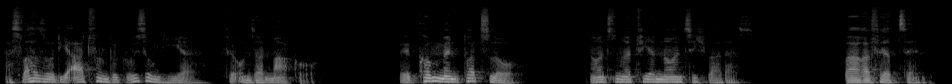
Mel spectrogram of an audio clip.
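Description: An actor playing an aggrieved, protective parent in a documentary radio drama, speaking in terse colloquial fragments. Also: male voice, medium pitch, dark tone. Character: aggrieved, protective parent recounting a son's humiliation.

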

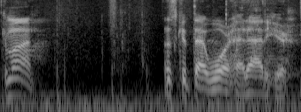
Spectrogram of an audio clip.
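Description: A man's voice: lowish voice, very animated, moderate pace, background noise. A man playing a righteous American government agent in a video game, accusing and sarcastic in his manner. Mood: curt. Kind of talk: video game cutscene acting.

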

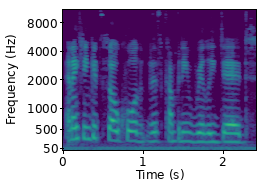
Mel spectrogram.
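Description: A woman's voice: mid-range voice, steady tone, quick pace, dry recording. A young woman hosting a podcast, sharing good-news stories in a chatty, upbeat way with frequent laughs. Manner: chatty and upbeat, laughs often, repeats words. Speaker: podcast host. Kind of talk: casual good-news chat.

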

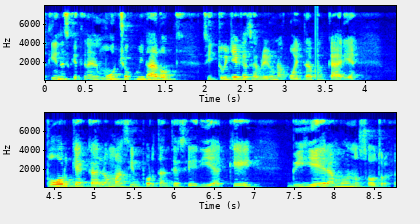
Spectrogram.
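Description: A man's voice: a little high, mellow. Mexican man lecturing on tax law. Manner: reads legal articles aloud, then explains them with rhetorical questions to the audience. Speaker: accountant explaining tax law. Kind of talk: podcast lecture. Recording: echoey room, dull lo-fi sound.

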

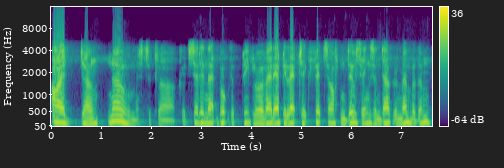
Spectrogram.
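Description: A man's voice: mid-range voice, moderate pace, few pauses, slight background noise, natural voice. An actor playing a timid, anxious middle-aged salesman in a 1940s radio drama, speaking hesitantly and apologetically. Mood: troubled. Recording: dull vintage radio recording.

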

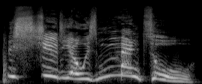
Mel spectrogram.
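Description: A man voicing an excitable, cocky young male singer with a London accent, talking in slangy, over-the-top bursts. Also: very high-pitched, slow pace, voice pushed up, exaggerated voice. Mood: excited. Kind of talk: comedy sketch acting.

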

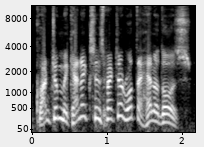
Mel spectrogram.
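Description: A stern Indian police chief, acted by a male reader for an audiobook. He barks impatiently and brusquely in a raised pitch, with a dry sound. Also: very animated, quick pace, sharp tone, breathy edge, no room sound, full character voice. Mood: incredulous, irritated. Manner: barking, brusque. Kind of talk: audiobook character voice.

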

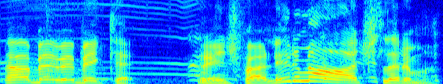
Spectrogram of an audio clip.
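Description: An actor voicing an excitable, boastful pet cat sidekick in a dubbed children's cartoon, with comic stammers. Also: medium pitch, fast, very noisy. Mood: nervous, comic. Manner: hesitant stammering, comic exclamations. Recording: music behind the voice.

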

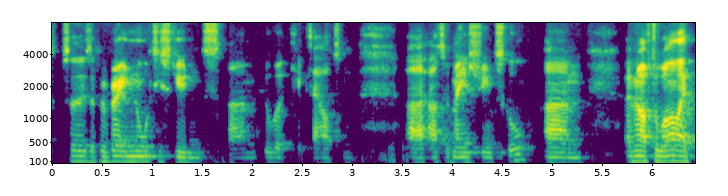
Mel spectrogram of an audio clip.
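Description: A middle-aged man explaining language ideas in a relaxed, casual way during a live online session, with frequent ums and you knows. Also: lowish voice, low-quality recording. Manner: relaxed explainer, many fillers like um and you know. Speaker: linguistics researcher.

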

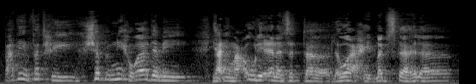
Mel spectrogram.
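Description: Coaxing Syrian family man, bright-voiced. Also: on the high side, racing. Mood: soothing, coaxing. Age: middle-aged. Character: firm but coaxing husband and father, a peacemaker. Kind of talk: TV drama acting. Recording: echoey room, noisy ambience.

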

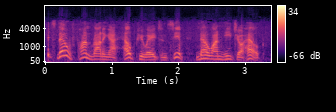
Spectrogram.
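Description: A man's voice: sing-song, brisk, a little hiss or hum. An actor playing a flustered, eager-to-help young handyman in a 1960s children's puppet show, hesitant and prone to stammering. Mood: eager, musing. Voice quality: high-pitched. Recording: dull 1960s television film soundtrack, music.

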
